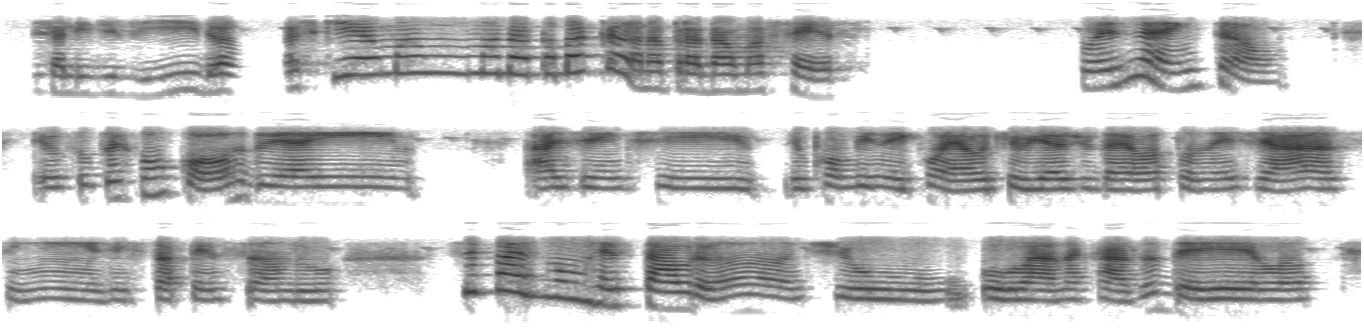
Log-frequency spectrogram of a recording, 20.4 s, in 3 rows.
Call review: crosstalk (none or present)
none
